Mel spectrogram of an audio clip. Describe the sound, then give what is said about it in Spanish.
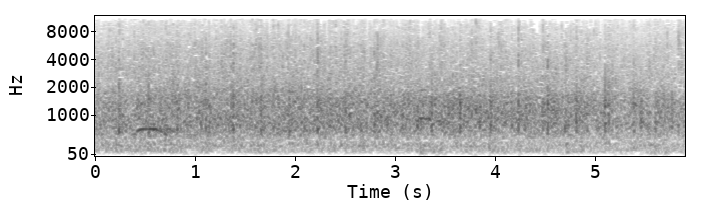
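An audience claps steadily for several seconds, a dense, even wash of many hands that holds at the same moderate loudness throughout without building or fading. “Echen un aplauso en lo que está un poquito de agua.”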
